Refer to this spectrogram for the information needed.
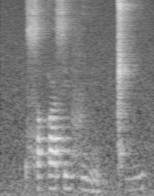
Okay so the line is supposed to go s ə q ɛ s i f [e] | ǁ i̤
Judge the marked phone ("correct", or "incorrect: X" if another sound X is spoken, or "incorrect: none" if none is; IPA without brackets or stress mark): incorrect: i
